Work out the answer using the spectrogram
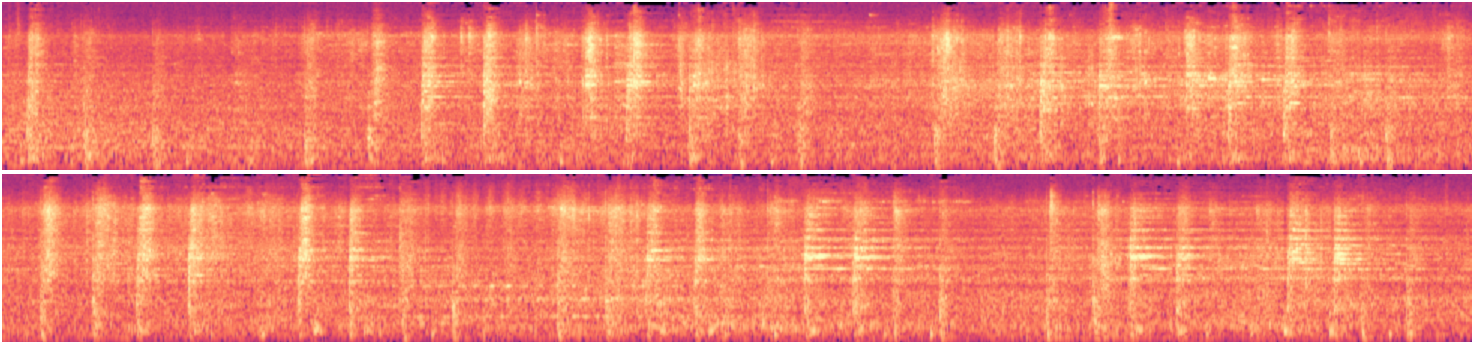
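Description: Passenger train coaches rolling past as the train pulls out, their wheels clicking in a regular clickety-clack over the rail joints above a steady rumble.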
